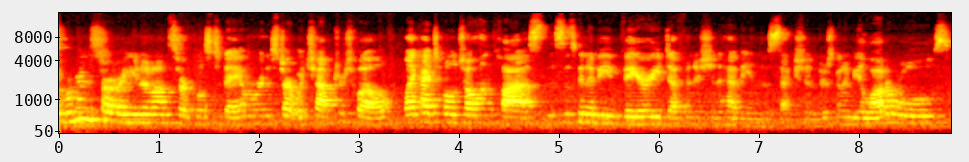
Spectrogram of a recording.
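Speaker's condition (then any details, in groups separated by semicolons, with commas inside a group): No condition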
